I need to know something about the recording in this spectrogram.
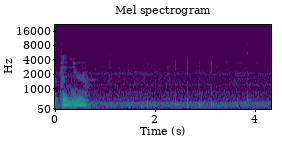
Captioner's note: tapping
